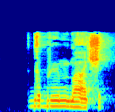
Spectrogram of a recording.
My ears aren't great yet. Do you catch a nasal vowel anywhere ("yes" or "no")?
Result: yes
